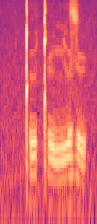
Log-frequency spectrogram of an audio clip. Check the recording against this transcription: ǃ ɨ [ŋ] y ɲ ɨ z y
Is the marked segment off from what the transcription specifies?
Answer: yes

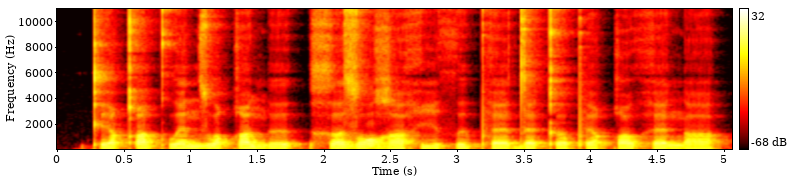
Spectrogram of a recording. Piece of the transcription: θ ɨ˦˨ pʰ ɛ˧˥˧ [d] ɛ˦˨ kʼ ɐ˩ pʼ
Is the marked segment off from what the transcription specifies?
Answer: no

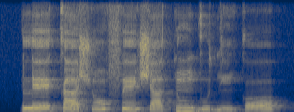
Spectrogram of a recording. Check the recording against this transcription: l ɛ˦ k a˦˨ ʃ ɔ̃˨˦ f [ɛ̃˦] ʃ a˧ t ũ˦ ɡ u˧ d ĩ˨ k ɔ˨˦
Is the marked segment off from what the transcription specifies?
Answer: no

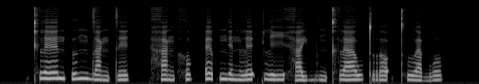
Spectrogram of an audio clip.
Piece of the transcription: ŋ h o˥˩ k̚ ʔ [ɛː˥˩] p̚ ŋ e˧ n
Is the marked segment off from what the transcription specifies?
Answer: no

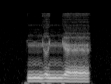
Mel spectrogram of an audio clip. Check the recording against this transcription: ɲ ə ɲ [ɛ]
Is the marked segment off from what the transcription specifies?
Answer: no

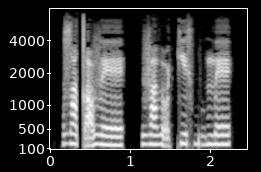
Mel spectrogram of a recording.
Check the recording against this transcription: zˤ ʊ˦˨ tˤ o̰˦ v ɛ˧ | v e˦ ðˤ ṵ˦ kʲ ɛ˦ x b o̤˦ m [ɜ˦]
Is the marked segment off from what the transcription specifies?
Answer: yes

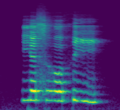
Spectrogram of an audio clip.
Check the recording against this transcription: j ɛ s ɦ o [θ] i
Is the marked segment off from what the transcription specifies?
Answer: no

